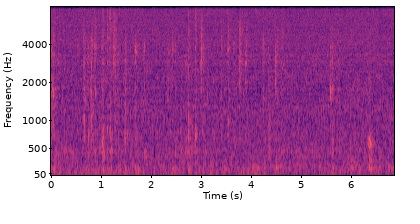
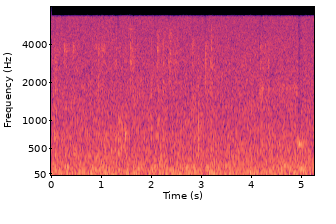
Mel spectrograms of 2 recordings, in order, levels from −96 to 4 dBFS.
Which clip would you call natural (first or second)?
second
